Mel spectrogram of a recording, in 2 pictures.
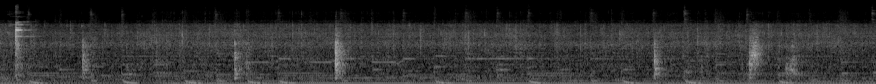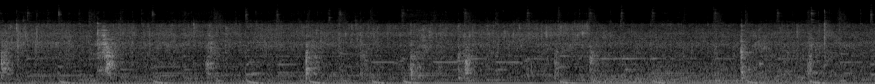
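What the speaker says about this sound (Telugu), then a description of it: "ఈ సన్నగా తరుక్కున్న ఉల్లిపాయలను వేసేసుకున్నాం" Thinly sliced onions fry in hot oil for an egg bhurji, a steady close sizzle punctuated by frequent sharp scrapes and clicks of stirring, with no one speaking.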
